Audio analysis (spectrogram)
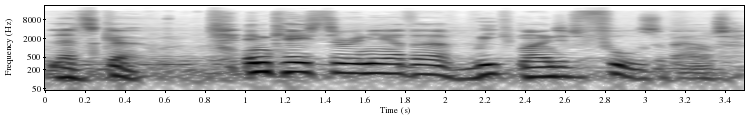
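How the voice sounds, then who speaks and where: A man's voice: mid-range voice, moderate pace, gravelly, noisy background, natural voice. A man with a British accent playing a sardonic, sly vampire rogue in a video game, with a haughty, theatrical drawl. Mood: disdainful. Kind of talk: dramatic video game character dialogue.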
